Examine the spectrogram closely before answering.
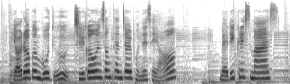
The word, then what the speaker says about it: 메리크리스마스: Actually, You can say 'Merry Christmas, but in Korean pronunciation.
